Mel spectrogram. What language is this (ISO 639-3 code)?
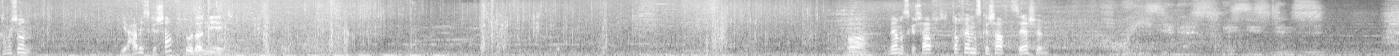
deu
